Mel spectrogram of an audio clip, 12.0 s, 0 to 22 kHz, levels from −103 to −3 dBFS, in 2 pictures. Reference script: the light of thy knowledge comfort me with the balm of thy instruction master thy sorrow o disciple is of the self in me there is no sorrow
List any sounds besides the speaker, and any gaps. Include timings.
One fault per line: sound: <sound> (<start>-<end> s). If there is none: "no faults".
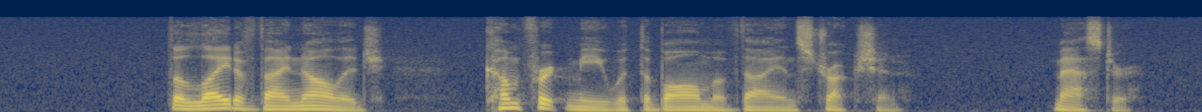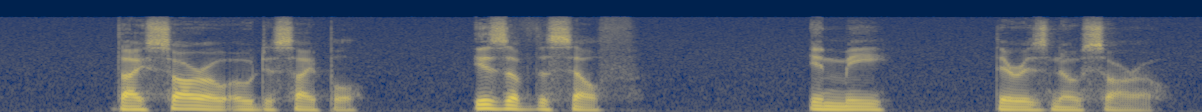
no faults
